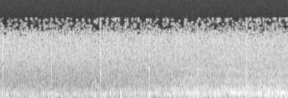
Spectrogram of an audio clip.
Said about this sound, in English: Listen to that wind. I couldn't live with it. This place juts out like a crag. It's westerly tonight, off the sea.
